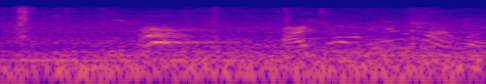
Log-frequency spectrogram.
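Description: A dog giving a few short, high yipping barks, the first about three-quarters of a second in and two more close together near the end, over a steady low hum of street noise.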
